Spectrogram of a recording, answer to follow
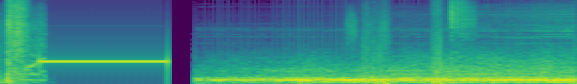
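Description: Sound effects of a channel logo card: a quick whoosh, then one steady beep lasting about a second, a brief cut to silence, and a low droning hum with a few short swishes over it.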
